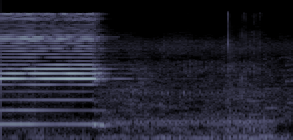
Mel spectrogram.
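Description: A horn sounding one steady, unwavering note that cuts off sharply under a second in.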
